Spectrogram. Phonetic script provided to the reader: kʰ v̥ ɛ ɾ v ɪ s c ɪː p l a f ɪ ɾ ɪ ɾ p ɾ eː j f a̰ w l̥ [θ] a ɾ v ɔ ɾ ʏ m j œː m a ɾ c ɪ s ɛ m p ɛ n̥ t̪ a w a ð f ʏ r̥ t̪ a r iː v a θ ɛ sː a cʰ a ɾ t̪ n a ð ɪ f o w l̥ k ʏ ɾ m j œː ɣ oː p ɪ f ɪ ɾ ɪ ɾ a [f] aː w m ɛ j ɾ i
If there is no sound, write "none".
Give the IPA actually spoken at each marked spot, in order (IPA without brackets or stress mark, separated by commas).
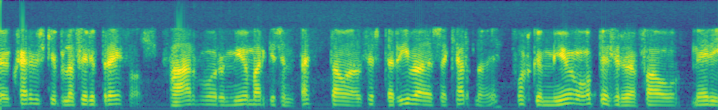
θ, f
